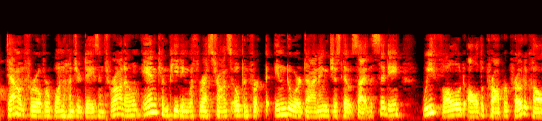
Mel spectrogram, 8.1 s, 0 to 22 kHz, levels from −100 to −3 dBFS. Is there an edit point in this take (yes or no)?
no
